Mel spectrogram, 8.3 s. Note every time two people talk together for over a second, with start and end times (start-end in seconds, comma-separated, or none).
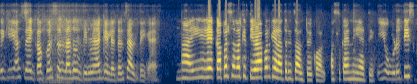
none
